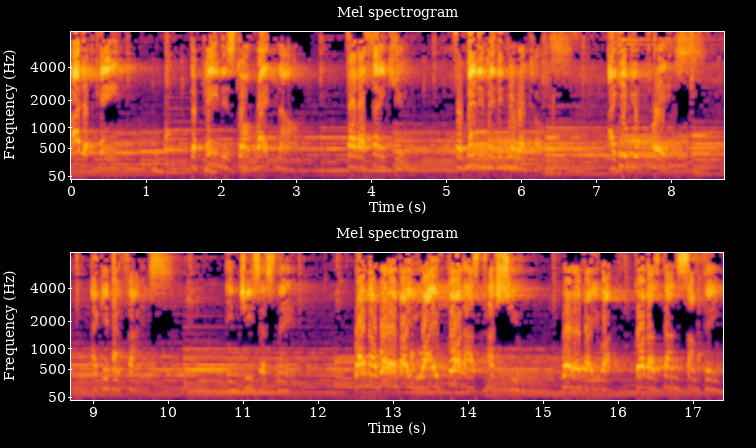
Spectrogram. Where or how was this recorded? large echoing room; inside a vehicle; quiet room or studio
large echoing room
